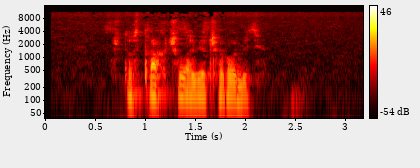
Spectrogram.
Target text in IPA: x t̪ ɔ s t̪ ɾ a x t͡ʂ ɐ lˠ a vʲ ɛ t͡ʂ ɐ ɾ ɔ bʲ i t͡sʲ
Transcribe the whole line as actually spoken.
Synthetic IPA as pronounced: ʂ t̪ ɔ s t̪ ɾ a x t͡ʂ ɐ lˠ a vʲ ɛ t͡ʂ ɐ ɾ ɔ bʲ i t͡sʲ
